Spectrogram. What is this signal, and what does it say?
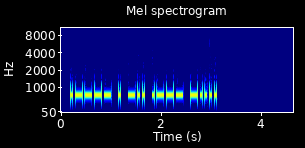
Morse code, heard as a keyed tone, about 25 wpm, 700 Hz. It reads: 1EDJ6
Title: Five Challenging Letter-Number Combinations 25wpm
